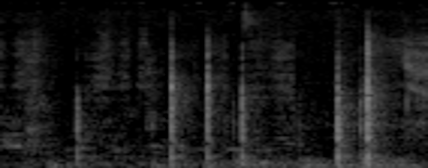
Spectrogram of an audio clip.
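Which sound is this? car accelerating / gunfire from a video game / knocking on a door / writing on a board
writing on a board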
